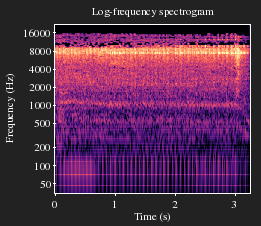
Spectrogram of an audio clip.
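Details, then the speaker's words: Yamaha New NMAX with aftermarket keyless smartkey and immobilizer, remote held close: starter whirs briefly, then the single catches and settles into an even putter about 3.5 beats a second. Normal engine start. "Nah, bisa nyala. Jadi fitur immobilizernya tuh bekerja seperti itu."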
